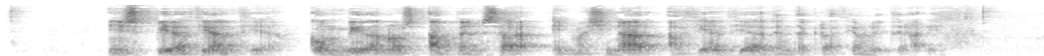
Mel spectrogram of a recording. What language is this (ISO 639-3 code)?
glg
